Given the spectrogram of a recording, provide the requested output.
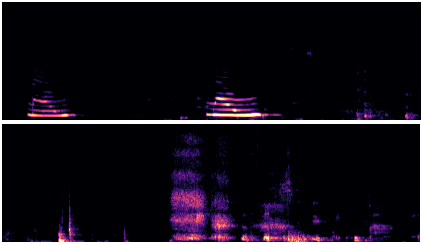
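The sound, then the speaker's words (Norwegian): A person imitates a cat meowing twice in a contest of who meows best, playing a 'communist hand-cat' and a 'capitalist dog-cat': two drawn-out, nasal mews with a short pause between them, followed by a sharp thump, then chatter and laughter. “En kommunistisk håndkatt. uh, ja, uh, og en uh, litt sånn kapitalistisk hundkatt.”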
